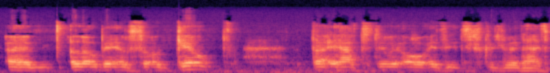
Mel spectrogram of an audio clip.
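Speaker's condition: Motor neuron disease; followed by MND

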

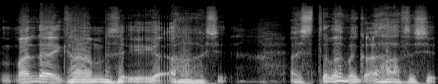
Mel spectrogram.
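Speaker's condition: Cerebral palsy

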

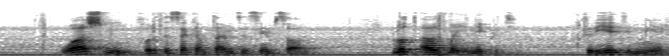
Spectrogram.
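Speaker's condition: No condition

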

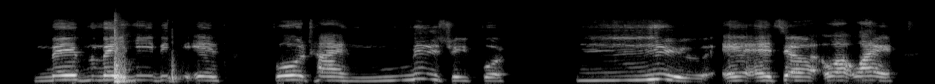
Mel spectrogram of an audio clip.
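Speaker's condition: Cerebral palsy; wheelchair user

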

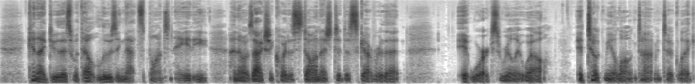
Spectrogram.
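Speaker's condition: Spasmodic dysphonia; speaks in higher pinched tone to reliably get words out

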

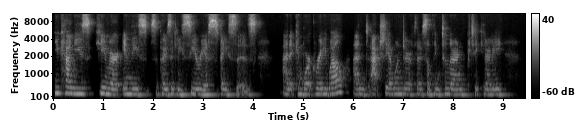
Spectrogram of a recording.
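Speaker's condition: No condition

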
